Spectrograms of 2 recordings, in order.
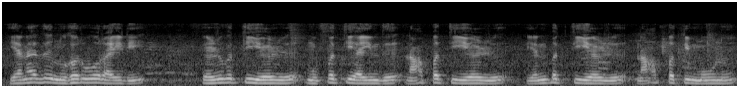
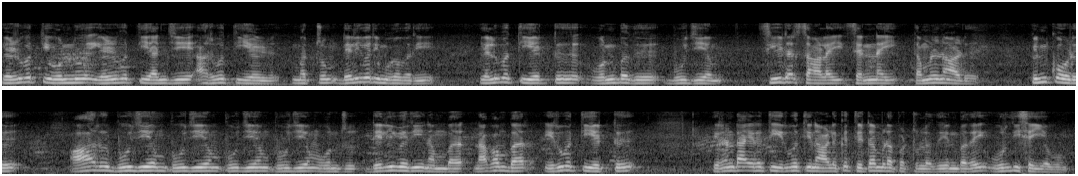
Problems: constant background noise, background conversations at intervals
